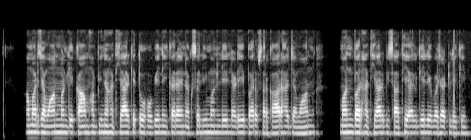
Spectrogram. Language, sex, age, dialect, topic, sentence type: Chhattisgarhi, male, 18-24, Western/Budati/Khatahi, banking, statement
